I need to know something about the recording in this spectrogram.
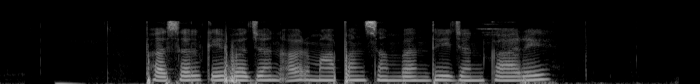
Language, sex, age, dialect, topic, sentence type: Magahi, male, 25-30, Central/Standard, agriculture, question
